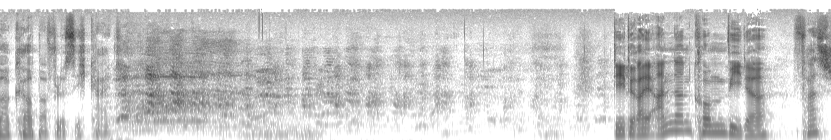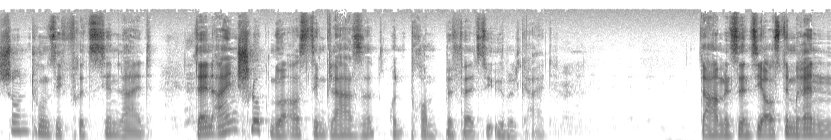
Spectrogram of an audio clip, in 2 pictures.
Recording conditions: live audience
